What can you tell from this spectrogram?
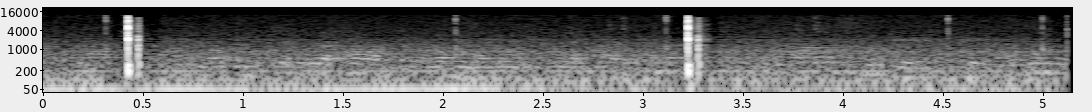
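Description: Computer mouse clicking: a sharp click about half a second in, another about three seconds later, and a third right at the end, over faint room tone.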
